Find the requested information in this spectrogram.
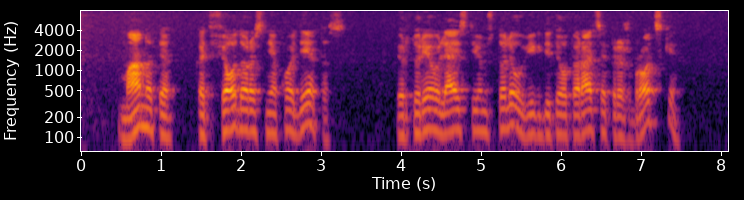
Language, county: Lithuanian, Vilnius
